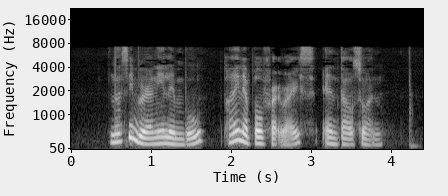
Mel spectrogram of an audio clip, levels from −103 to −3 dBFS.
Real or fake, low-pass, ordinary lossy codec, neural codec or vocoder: fake; 7.2 kHz; MP3, 48 kbps; codec, 44.1 kHz, 7.8 kbps, DAC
